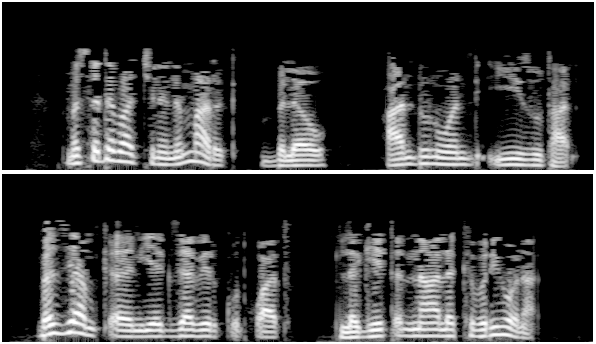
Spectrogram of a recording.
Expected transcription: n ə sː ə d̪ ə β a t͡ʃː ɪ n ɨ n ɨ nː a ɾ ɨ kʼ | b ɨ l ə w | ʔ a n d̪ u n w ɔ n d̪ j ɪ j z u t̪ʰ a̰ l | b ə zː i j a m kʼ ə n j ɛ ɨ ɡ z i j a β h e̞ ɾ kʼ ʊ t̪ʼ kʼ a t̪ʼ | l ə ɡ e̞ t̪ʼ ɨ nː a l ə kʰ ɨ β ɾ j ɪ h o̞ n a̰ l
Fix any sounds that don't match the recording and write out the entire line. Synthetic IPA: m ə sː ə d̪ ə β a t͡ʃː ɪ n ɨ n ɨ mː a ɾ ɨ kʼ | b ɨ l ə w | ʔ a n d̪ u n w ɔ n d̪ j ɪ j z u t̪ʰ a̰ l | b ə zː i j a m kʼ ə n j ɛ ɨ ɡ z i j a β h e̞ ɾ kʼ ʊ t̪ʼ kʼ a t̪ʼ | l ə ɡ e̞ t̪ʼ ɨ nː a l ə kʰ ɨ β ɾ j ɪ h o̞ n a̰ l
